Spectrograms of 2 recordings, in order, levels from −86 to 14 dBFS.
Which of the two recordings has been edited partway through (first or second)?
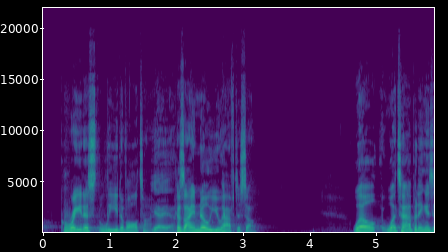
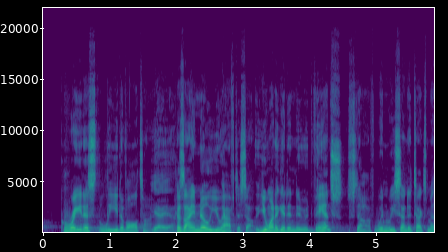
second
